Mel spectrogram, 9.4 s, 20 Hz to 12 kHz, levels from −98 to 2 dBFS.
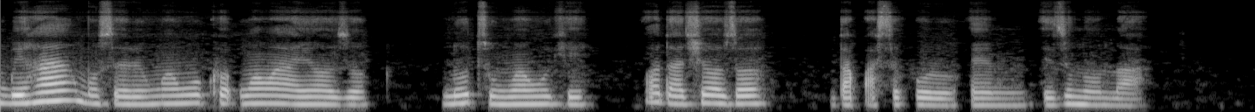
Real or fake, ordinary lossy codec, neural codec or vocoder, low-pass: real; none; none; none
